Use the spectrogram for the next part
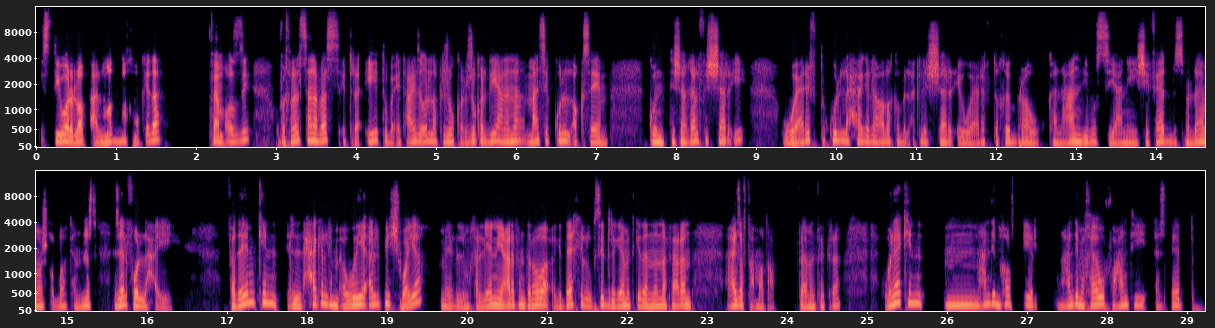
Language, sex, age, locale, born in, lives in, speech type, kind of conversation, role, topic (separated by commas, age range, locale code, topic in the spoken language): Arabic, male, 20-24, ar-EG, Egypt, Egypt, conversation, advice, user, إزاي أبدأ مشروع جديد مع إني حاسس بخوف وبأجل كتير؟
